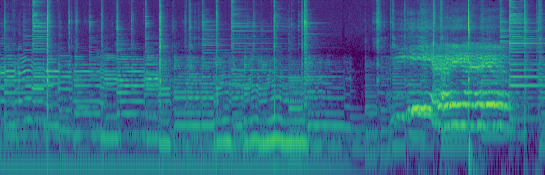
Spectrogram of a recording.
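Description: Instrumental break in a guitar song: a picked guitar melody over a steady low bass note, then about eight seconds in a louder, wavering held tone comes in and fades near the end.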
